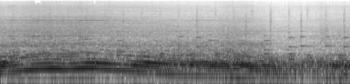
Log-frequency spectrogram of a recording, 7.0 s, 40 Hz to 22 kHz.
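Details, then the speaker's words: Yamaha Mio Soul GT that was overcharging to 15 V with error code 46 and stumbling on throttle, now with a temporary spare regulator-rectifier fitted and the fault cleared: revs rise and fall cleanly and smoothly, with no misses. "Halusnya halus, Bang."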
